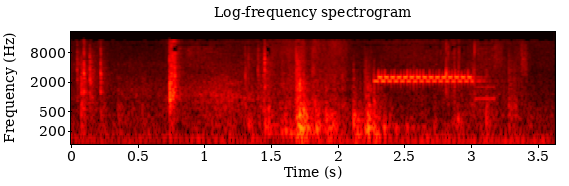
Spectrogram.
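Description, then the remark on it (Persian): A mobile phone rings with a short, bright electronic trill, following a few clattering and rustling handling noises. The ring is clear, and no one speaks. “اون گوشی فقط 2 ساعته که باعث شمارشو به کی دادی؟”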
